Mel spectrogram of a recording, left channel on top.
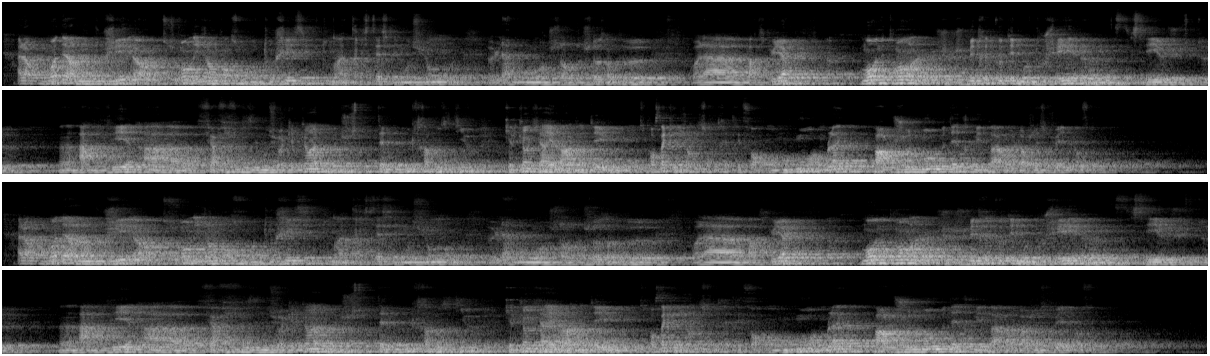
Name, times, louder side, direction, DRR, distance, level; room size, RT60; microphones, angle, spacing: voice 1, 0.0-12.2 12.6-22.9, equal, 25° left, -2 dB, 1.2 m, -22 dB
10.5 x 8.5 x 3.9 m, 2.7 s
head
